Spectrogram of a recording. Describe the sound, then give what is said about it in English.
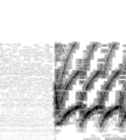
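A loud electronic home security alarm starts abruptly after a short silence, its shrill tone sweeping up repeatedly in a rapid warbling pattern, with a faint low rumble underneath. “Your home alarm works after an intruder is inside your home, but real home security begins before intruders enter.”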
